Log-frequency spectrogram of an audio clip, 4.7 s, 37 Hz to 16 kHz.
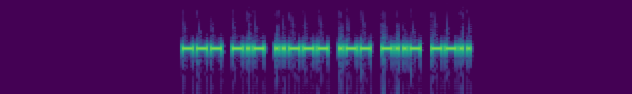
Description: Morse code, heard as a keyed tone, about 41 wpm, 700 Hz. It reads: OK2WXZ
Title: DXCC-100 Call Signs - 6 Characters - 45wpm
